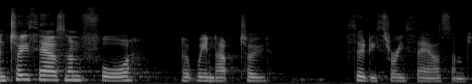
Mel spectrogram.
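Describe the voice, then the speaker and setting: This woman's voice sits at a fairly low pitch with ordinary pitch variation. She speaks at a fairly slow pace. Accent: New Zealand. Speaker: leaseholder making a public submission. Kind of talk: public hearing submission. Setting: public hearing with microphone. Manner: soft-spoken. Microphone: microphone too far, quiet.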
